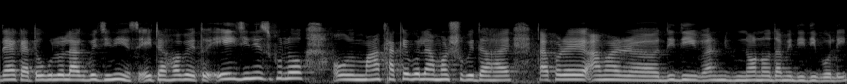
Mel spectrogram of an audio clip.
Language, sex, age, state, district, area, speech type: Bengali, female, 30-45, West Bengal, Paschim Bardhaman, rural, spontaneous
